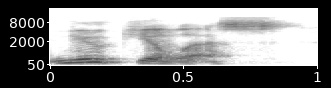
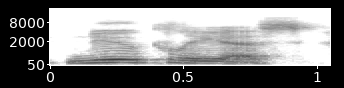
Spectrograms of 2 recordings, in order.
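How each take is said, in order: First: The L sound comes late in the word. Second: The L sound comes early in the word. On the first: The speaker calls it wrong. "calling it nucleus. And I was like, no" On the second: The speaker calls it right. "the L comes first"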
